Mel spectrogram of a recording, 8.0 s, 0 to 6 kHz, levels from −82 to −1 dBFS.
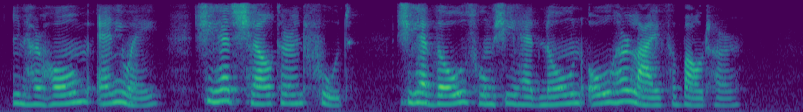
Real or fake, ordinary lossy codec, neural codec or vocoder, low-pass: real; AAC, 24 kbps; none; 5.4 kHz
